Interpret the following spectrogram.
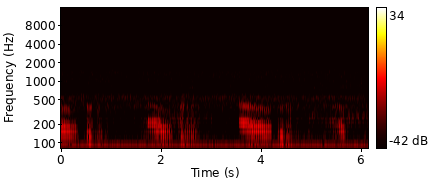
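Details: Female house cat purring as her fur is stroked, a deep rumbling purr in uneven phrases about every two seconds, some longer and louder, low-pitched with quiet hiss underneath.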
